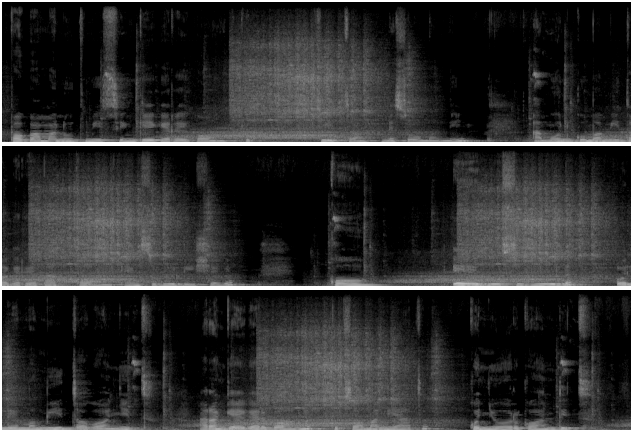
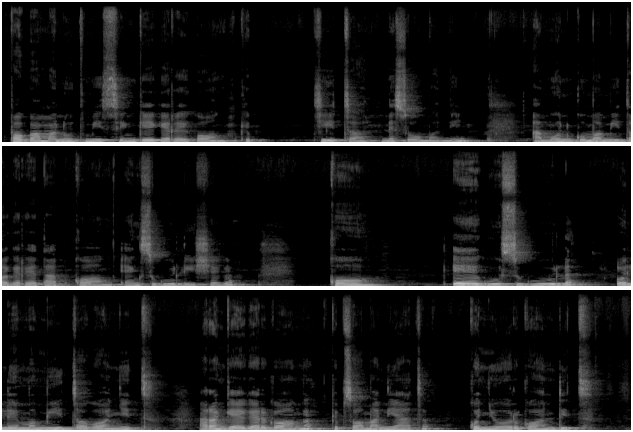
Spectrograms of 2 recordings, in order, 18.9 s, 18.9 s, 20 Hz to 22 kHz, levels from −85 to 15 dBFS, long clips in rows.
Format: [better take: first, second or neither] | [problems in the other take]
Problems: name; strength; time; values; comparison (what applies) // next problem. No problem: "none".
second | background sound (Sliding door); 11 dB below the speech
